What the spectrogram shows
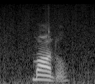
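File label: "model", US English; pronunciations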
